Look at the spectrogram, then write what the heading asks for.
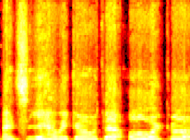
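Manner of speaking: talking through a yawn; mid-yawn, stretched out. Real, not acted. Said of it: "I'm yawning".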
